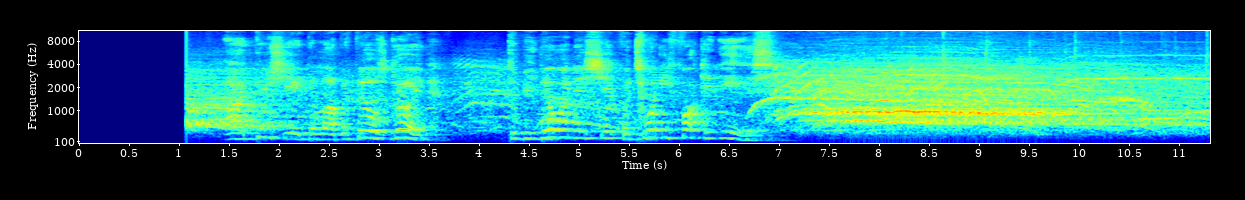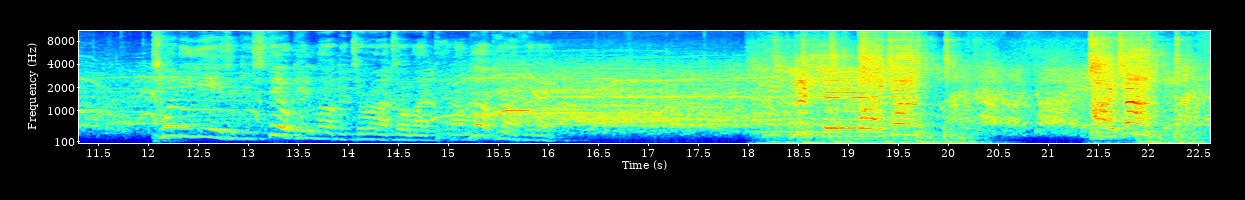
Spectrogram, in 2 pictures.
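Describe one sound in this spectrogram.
A man raps loudly into a microphone over loudspeakers.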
